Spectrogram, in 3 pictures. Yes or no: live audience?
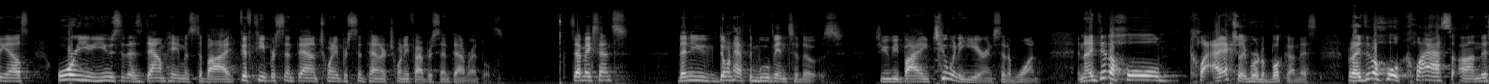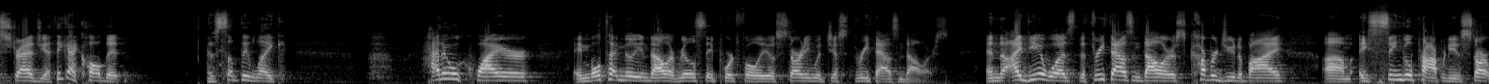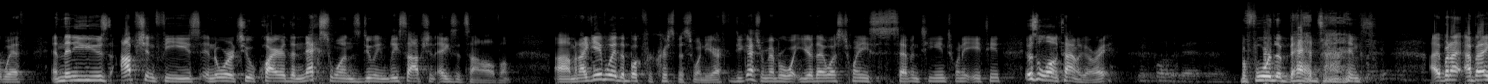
yes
